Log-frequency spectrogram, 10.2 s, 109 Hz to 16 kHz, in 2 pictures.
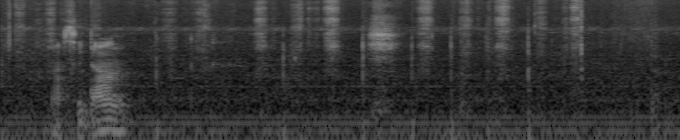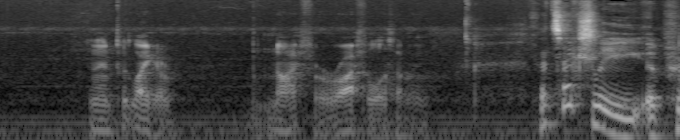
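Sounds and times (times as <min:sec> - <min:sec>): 
speech: 0:00.4 - 0:01.1, 0:05.8 - 0:08.4, 0:09.2 - 0:10.1
pencil drawing on paper: 0:01.2 - 0:04.4.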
